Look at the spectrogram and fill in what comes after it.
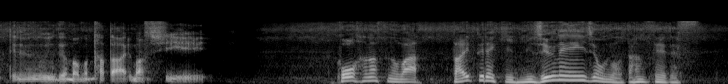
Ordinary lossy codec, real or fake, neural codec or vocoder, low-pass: none; fake; codec, 16 kHz, 2 kbps, FunCodec, trained on LibriTTS, 25 frames a second; none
